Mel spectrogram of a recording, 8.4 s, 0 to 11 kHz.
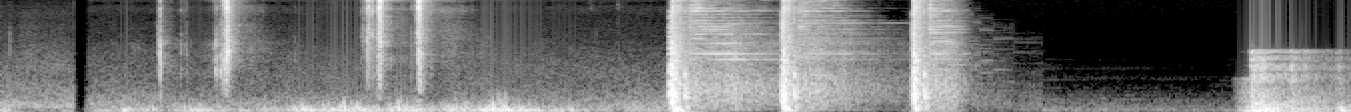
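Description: Pistol shots from a Sig P365 NRA edition fired outdoors, several sharp cracks spaced a second or so apart, loud and close, with quieter handling noise between them.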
